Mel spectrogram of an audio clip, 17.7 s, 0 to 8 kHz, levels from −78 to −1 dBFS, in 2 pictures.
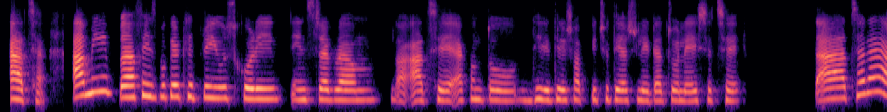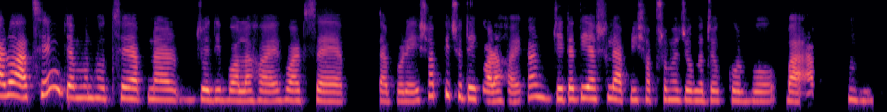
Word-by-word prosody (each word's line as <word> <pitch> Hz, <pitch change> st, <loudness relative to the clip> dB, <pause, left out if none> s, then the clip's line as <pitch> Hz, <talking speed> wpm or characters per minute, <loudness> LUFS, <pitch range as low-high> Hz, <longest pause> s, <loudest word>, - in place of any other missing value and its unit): আচ্ছা, 240 Hz, -1 st, +4 dB, 0.4 s
আমি 360 Hz, +6 st, +7 dB, 0.2 s
বা 285 Hz, -, +8 dB, 0.2 s
Facebook 300 Hz, -1 st, +2 dB
এর 300 Hz, -, +3 dB
ক্ষেত্রে 285 Hz, -1 st, 0 dB
use 270 Hz, 0 st, -3 dB
করি। 250 Hz, -1 st, +8 dB, 0.4 s
Instagram 235 Hz, -1 st, +2 dB, 0.4 s
আ-আছে। 220 Hz, +3 st, -1 dB, 0.2 s
এখন 245 Hz, +2 st, -4 dB
তো 235 Hz, -, -1 dB, 0.4 s
ধীরে, 245 Hz, -2 st, +2 dB
ধীরে 235 Hz, -1 st, +3 dB
সবকিছুতেই 235 Hz, 0 st, -2 dB
আসলে 225 Hz, 0 st, -3 dB
এটা 215 Hz, +1 st, -1 dB
চলে 215 Hz, -1 st, 0 dB
এসেছে। 225 Hz, +1 st, -6 dB, 0.9 s
তা-ছাড়া 270 Hz, +10 st, +3 dB
আরও 325 Hz, +2 st, +4 dB
আছে 285 Hz, +5 st, -1 dB, 0.2 s
যেমন 275 Hz, -1 st, 0 dB
হচ্ছে 260 Hz, +1 st, -4 dB
আপনার 245 Hz, -1 st, -2 dB, 0.3 s
যদি 235 Hz, 0 st, +1 dB
বলা 220 Hz, 0 st, 0 dB
হয় 210 Hz, -1 st, -2 dB, 0.2 s
WhatsApp 220 Hz, -2 st, -2 dB, 0.4 s
তারপরে 210 Hz, -1 st, -5 dB, 0.2 s
সবকিছুতেই 315 Hz, -5 st, -2 dB
করা 210 Hz, 0 st, +2 dB
হয়। 200 Hz, 0 st, -3 dB
কারণ, 295 Hz, +1 st, -1 dB, 0.2 s
যেটা 250 Hz, 0 st, +2 dB
দিয়ে 270 Hz, -, +3 dB
আসলে 260 Hz, +1 st, -5 dB
আপনি 235 Hz, +1 st, -9 dB
সবসময় 235 Hz, 0 st, -5 dB
যোগাযোগ 220 Hz, -1 st, -3 dB
করব 210 Hz, -1 st, -5 dB, 0.4 s
বা 210 Hz, -, +3 dB, 0.5 s
হুম, 240 Hz, -2 st, -7 dB
হুম। 215 Hz, 0 st, -12 dB
235 Hz, 150 wpm, -23 LUFS, 220-270 Hz, 0.9 s, বা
